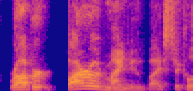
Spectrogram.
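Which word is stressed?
borrowed. The word 'borrowed' is stressed. He borrowed it rather than stole it. "He didn't steal it"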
